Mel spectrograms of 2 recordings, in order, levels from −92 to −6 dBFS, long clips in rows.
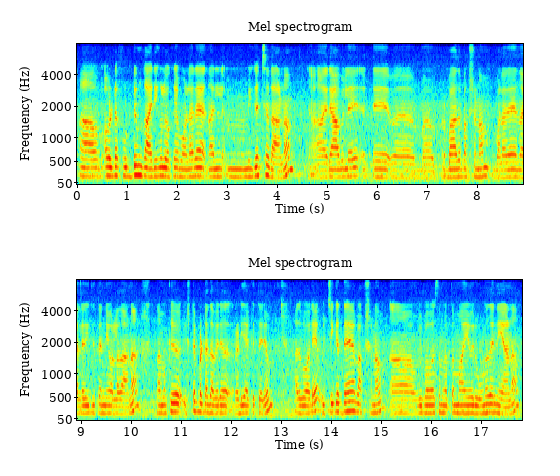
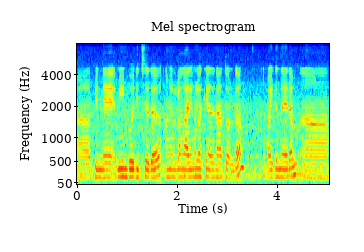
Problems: constant background noise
